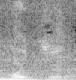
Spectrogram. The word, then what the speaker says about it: Muji: price France Ayan 995 Ayan mga toys Ma'am pagpronounce po nito muji muji muji Thank you muji yung pagpronounce muji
